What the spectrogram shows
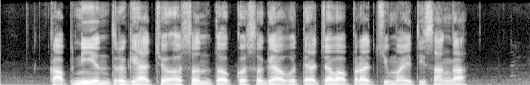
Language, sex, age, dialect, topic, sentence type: Marathi, male, 18-24, Varhadi, agriculture, question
